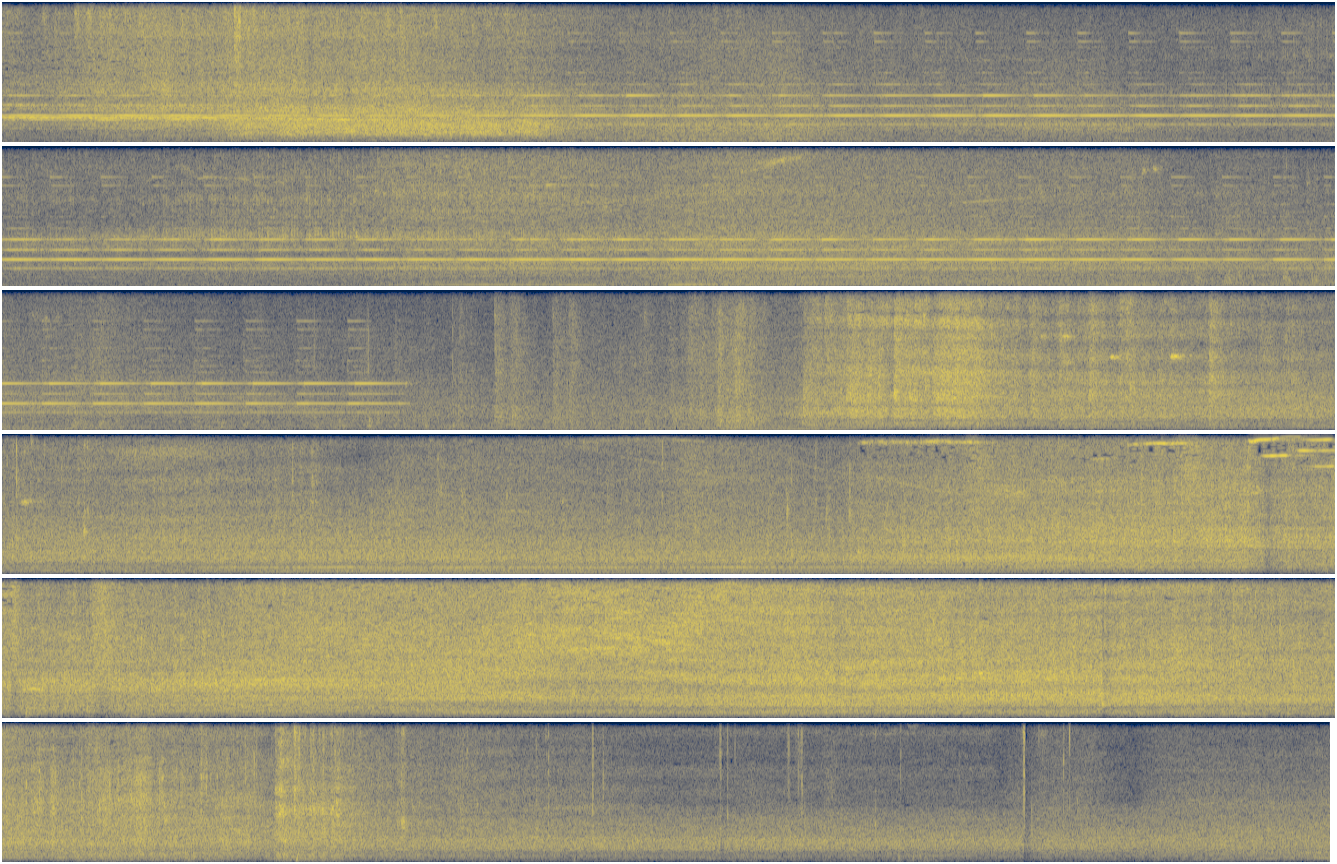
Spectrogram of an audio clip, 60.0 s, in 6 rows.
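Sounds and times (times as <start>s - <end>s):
freight train rumbling: 0.0s - 59.9s.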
